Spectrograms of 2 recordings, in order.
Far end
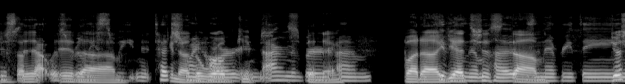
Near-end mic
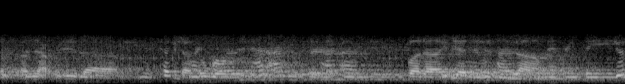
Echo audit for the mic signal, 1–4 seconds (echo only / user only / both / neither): both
